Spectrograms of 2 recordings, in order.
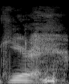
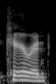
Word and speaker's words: Kieran: I was like, oh, I must be pronouncing it wrong. It can't be Kieran. It must be Kieran. – So yeah. I just thought everyone was Kieran.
